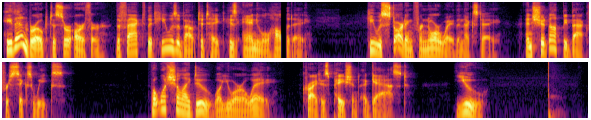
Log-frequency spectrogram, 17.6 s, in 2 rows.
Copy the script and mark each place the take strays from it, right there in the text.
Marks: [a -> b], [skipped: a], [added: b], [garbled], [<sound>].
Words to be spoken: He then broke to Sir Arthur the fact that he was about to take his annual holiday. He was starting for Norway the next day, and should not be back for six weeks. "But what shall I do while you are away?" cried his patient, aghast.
He then broke to Sir Arthur the fact that he was about to take his annual holiday. [dropout] He was starting for Norway the next day, and should not be back for six weeks. "But what shall I do while you are away?" cried his patient, aghast. [added: You] [thud]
